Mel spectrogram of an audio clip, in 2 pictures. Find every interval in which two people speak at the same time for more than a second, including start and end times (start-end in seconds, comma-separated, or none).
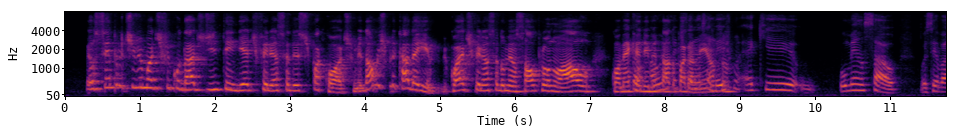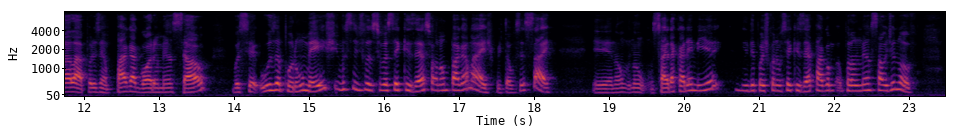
7.4-8.9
